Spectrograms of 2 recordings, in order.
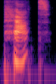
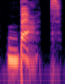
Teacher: That's voicing. The P, is voiceless, and the vocal folds don't buzz, and the B, is voiced. The vocal folds buzz.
